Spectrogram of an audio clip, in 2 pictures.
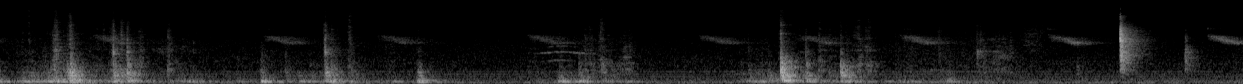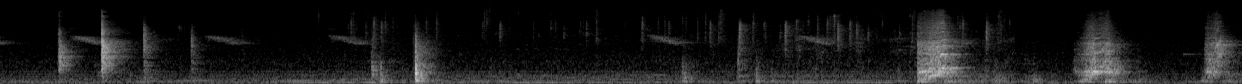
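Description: Oil filter wrench pliers and hands working spin-on diesel fuel filters loose: scattered metallic clicks and knocks, the loudest few near the end. Through roughly the first fifteen seconds a short high falling chirp repeats about once a second.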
